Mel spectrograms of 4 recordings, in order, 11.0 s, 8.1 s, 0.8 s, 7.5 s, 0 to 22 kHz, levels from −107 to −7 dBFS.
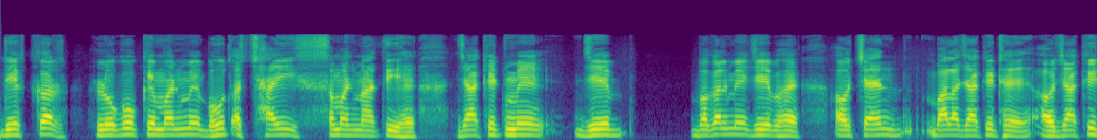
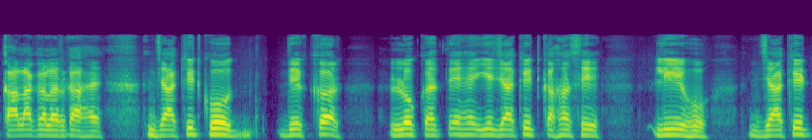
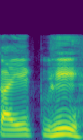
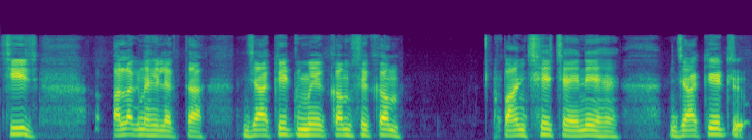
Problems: none marked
